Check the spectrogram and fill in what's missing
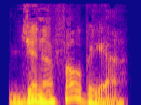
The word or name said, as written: gynephobia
